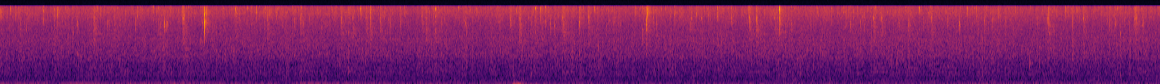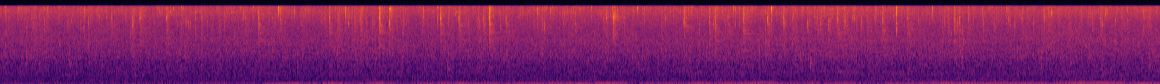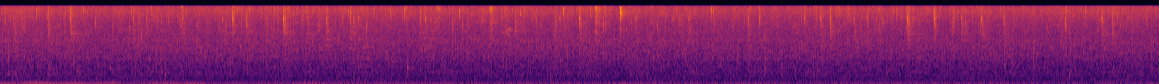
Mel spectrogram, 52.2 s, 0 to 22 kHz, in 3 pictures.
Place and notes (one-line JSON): {"title": "morning rain - morning rain, st. gallen", "description": "light rain on leaves, terrace, metal table. recorded aug 15th, 2008.", "latitude": "47.43", "longitude": "9.40", "altitude": "702", "timezone": "GMT+1"}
